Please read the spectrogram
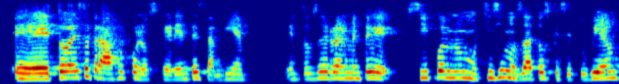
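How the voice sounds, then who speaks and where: In a Mexico City accent, a woman talks at a moderate pace and a medium pitch. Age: 30s. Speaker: psychologist working in human resources. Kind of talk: interview.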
